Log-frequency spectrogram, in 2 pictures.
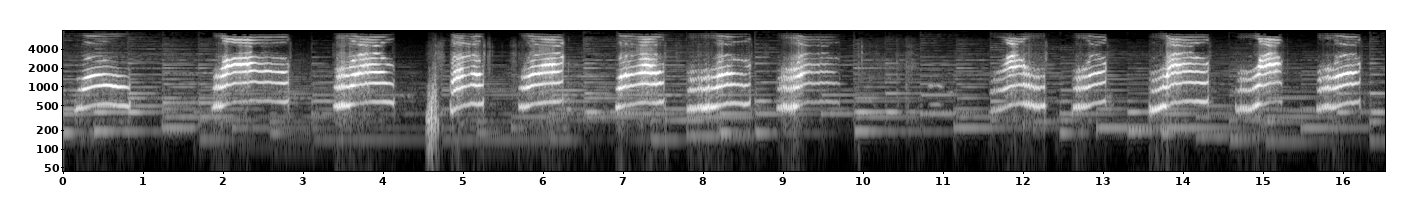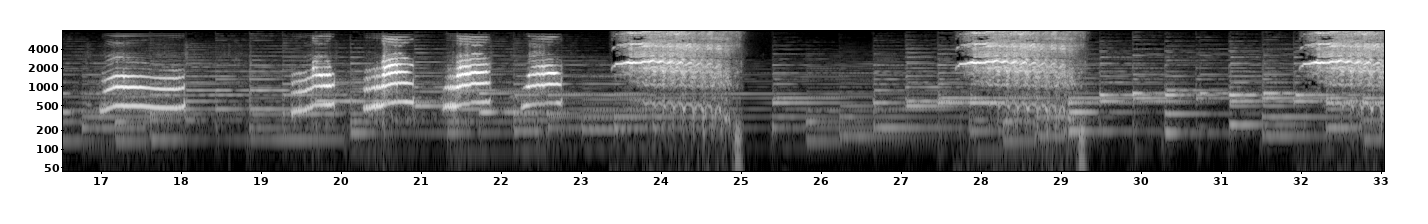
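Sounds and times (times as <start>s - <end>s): soft background music: 0.0s - 33.0s
cat meowing: 0.1s - 0.8s, 1.9s - 6.3s, 6.9s - 9.7s, 10.7s - 16.2s, 17.0s - 18.1s, 19.4s - 22.8s, 23.4s - 25.0s, 27.7s - 29.4s, 32.0s - 33.0s.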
